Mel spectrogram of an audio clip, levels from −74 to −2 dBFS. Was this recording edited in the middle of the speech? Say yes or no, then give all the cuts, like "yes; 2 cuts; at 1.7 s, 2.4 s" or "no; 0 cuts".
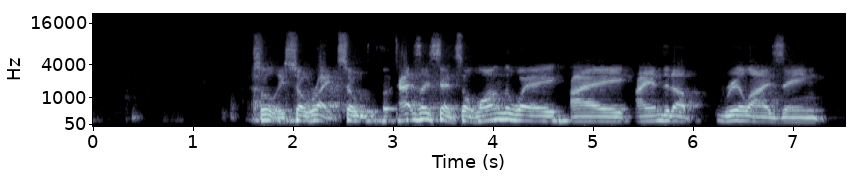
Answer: yes; 2 cuts; at 1.5 s, 6.2 s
